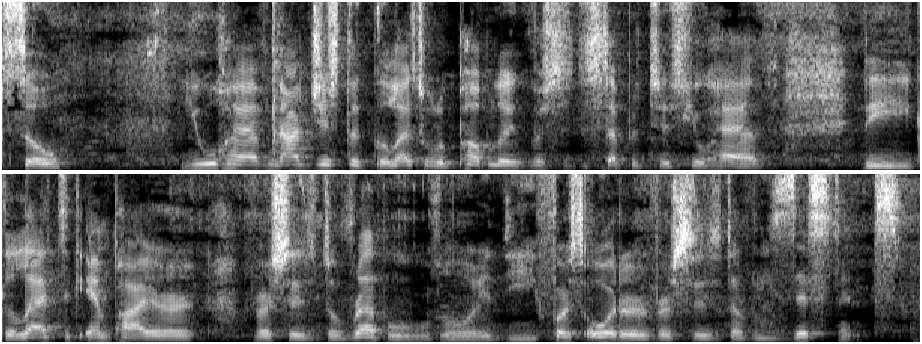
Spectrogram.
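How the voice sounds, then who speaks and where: A woman's voice: deep voice, slight background noise. A woman giving a casual, rambling gameplay voiceover, with many fillers and restarts, recorded in an echoey room. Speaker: gaming video creator. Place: echoey room, different from usual.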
